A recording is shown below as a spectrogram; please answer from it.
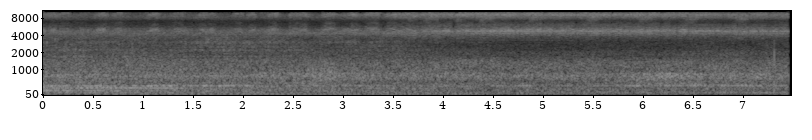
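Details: A hieroglyphic cicada (Neocicada hieroglyphica hieroglyphica) calls with a steady, high, buzzing drone that runs without a break.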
